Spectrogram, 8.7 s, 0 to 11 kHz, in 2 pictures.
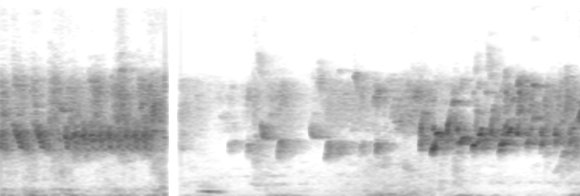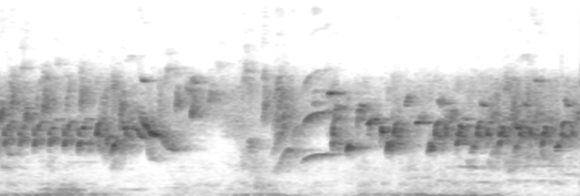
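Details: Feeding of goldfinch chicks by their parents in an aviary, 2023; high scratchy twittering breaks off after about a second, returns softer, then builds into a loud, busy chorus, with low bumps beneath.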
